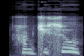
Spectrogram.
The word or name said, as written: Hamchisu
